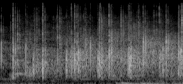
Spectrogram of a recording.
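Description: An audience applauds to welcome a free solo climber as the speaker, in a steady, dense patter of clapping that holds at an even, moderate level through the whole short stretch, with no voices standing out.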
